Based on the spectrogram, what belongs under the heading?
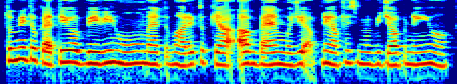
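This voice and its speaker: A woman's voice: medium pitch, flat delivery, a little fast, a little mellow, lightly acted. A woman voicing a bold, defiant young heroine who speaks with confident teasing.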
